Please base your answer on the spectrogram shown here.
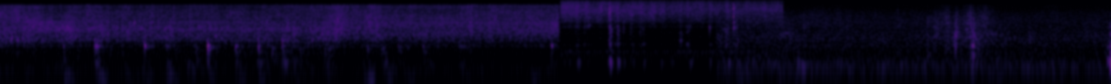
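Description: Ethiopian tibs sauté in a pan with black pepper and rosemary, giving a steady close sizzle and crackle with light stirring taps, briefly fading before the frying resumes more softly.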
